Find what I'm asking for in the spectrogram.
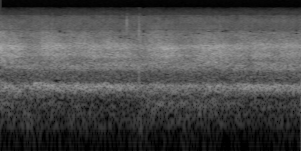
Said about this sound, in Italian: Sentite i tifosi del Bayern Monaco dietro la porta occupata da Skorupski.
